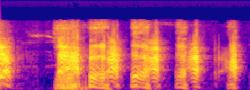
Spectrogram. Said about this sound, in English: So anytime one just shut up or just shut them, the dog's making too much noise.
